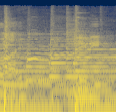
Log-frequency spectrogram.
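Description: Country song's instrumental passage between vocal lines: a guitar lead with bending, sliding notes over a steady bass, with drum hits about a second and a half apart.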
